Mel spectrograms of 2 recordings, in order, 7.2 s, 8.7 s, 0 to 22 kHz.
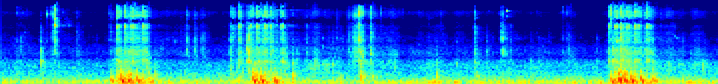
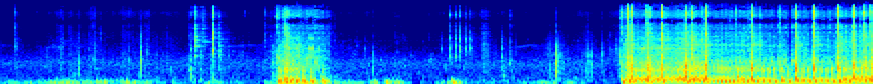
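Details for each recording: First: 1972 Suzuki TS185, not run in about 30 years, new carb, fresh oil, in neutral; four kick-start attempts each dying without catching, spark not yet checked, owner suspects no spark, later traced to CDI. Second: 1972 Suzuki TS185 two-stroke after carb tuning, ridden through the gears: it catches and settles into a quick, steady ring-ding idle at about 1800–1900 rpm, adjustable with the idle screw; normal healthy idle.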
